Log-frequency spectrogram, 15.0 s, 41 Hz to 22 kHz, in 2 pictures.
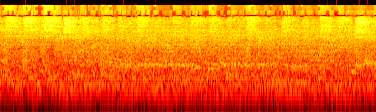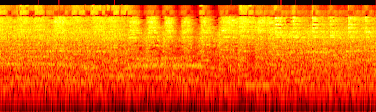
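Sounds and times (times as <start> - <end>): rock band playing live: 0.0 - 15.0.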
